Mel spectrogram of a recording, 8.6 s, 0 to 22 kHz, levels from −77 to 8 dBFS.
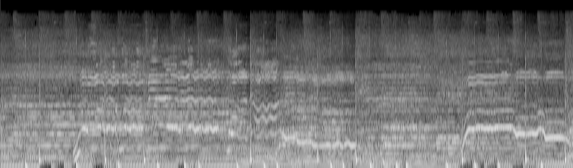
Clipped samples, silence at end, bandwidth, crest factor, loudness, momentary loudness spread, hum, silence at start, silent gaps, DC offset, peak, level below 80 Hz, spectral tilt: under 0.1%; 0 s; 16.5 kHz; 10 dB; -10 LUFS; 3 LU; none; 0 s; none; under 0.1%; 0 dBFS; -20 dBFS; -5 dB/octave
